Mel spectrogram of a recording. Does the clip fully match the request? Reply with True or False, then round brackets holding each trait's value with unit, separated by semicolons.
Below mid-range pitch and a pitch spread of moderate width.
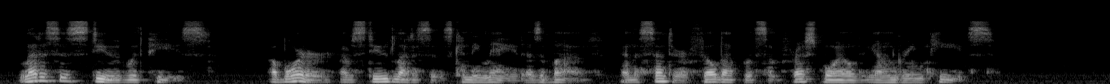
True (105 Hz; 3.8 semitones)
